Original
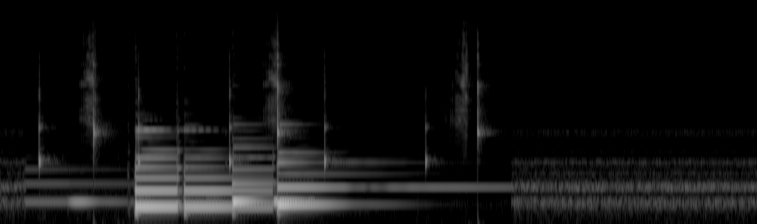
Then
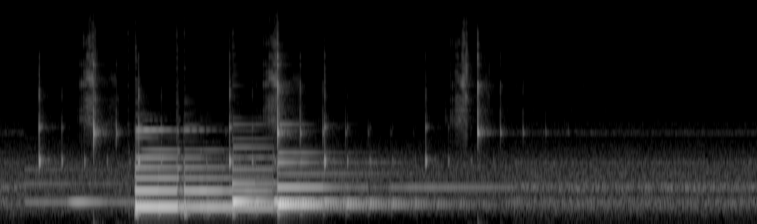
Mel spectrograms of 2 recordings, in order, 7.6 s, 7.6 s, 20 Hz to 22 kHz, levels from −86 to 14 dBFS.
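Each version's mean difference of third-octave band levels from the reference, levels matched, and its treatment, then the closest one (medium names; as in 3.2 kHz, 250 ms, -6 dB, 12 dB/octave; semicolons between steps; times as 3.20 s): 2.5 dB: band noise 200–1100 Hz -64 dBFS; hum notches 60/120 Hz; filtered feedback delay 226 ms, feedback 65%, low-pass 2.2 kHz, level -14 dB; trim +6 dB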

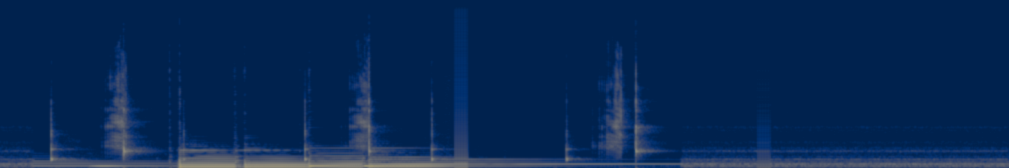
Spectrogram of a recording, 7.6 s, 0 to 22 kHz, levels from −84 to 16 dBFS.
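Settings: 4.0 dB: in parallel at -6 dB: saturation -25.5 dBFS, distortion -9 dB; on the sum: compression 6:1, threshold -29 dBFS, peak gain reduction 12.5 dB; buffer glitch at 3.41/5.68 s, samples 512, times 8; trim +8 dB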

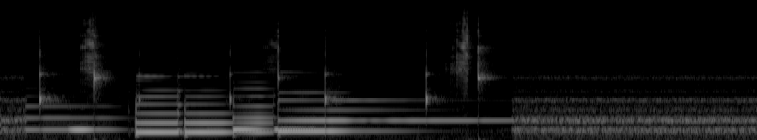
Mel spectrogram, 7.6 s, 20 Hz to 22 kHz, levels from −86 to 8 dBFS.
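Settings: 5.5 dB: bass shelf 190 Hz +7 dB; reverse; compression 6:1, threshold -36 dBFS, peak gain reduction 19 dB; reverse; peak limiter -35 dBFS, peak gain reduction 8 dB; trim +4.5 dB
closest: first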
